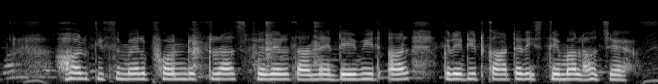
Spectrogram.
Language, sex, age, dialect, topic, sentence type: Magahi, female, 18-24, Northeastern/Surjapuri, banking, statement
